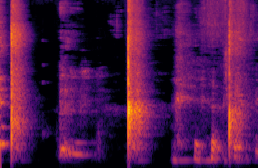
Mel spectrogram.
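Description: A slow clap: three sharp, loud hand claps spaced about a second apart, with indistinct voice sounds filling the gaps between them.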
